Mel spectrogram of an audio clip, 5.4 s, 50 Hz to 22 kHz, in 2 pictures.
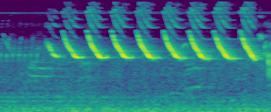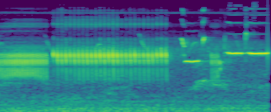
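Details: Canary long trilling song for tutoring young or non-singing canaries: eight loud downslurred notes about every 0.3 seconds, then a buzzy harsh roll, a fast rattling trill and short whistled notes.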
